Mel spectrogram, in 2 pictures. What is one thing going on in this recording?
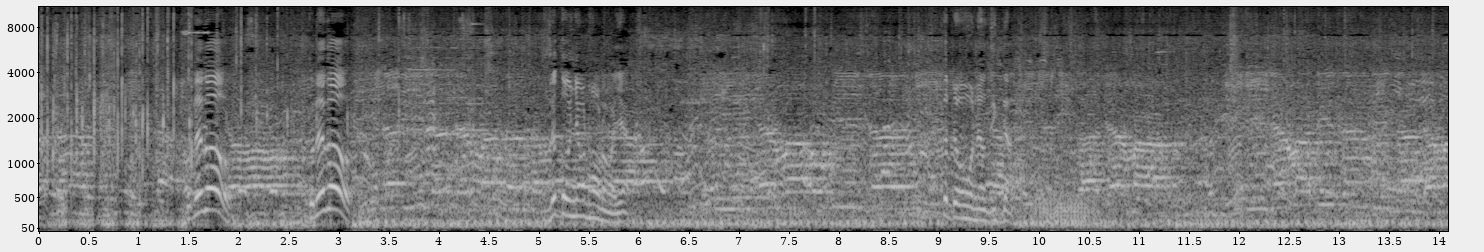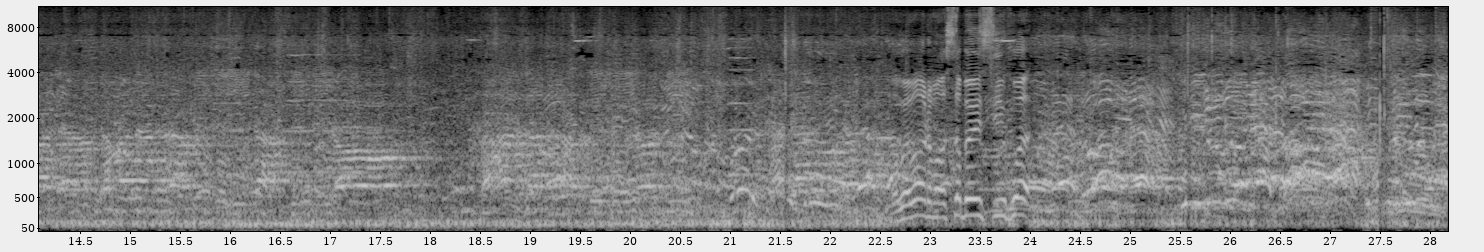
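A large crowd outdoors chants and cheers loudly.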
